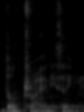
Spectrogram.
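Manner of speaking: very hushed, barely voiced whisper. Narrator voices a man speaking to the player at a door, very hushed voice. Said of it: "the man just says to you in a very hushed voice".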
